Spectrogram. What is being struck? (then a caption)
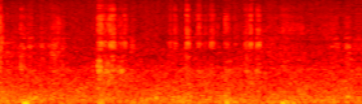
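Graphite pencil on a paper notebook page. A wooden pencil held in the fingers writes and rubs on the page of an open lined paper notebook resting on a desk, its graphite tip scratching across the paper. Quiet, dry scratching strokes come in irregular bursts with bright, papery texture over a soft low rumble.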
